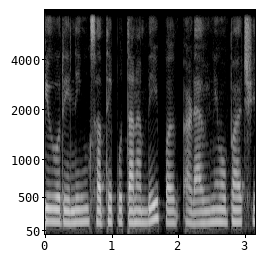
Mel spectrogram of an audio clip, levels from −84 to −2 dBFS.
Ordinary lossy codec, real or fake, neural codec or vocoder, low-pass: none; fake; codec, 16 kHz, 2 kbps, X-Codec, HuBERT features, trained on LibriSpeech; 7.2 kHz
